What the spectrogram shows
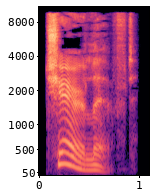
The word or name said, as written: chairlift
